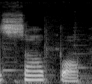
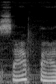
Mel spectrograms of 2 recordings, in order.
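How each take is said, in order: First: The vowels are pronounced as a rounded o. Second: The vowels are pronounced as an open a. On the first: The speaker calls it right. "tapi sopo" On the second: The speaker calls it wrong. "bukan sapa"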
